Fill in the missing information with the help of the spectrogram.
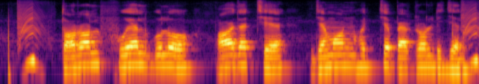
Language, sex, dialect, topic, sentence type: Bengali, male, Western, agriculture, statement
